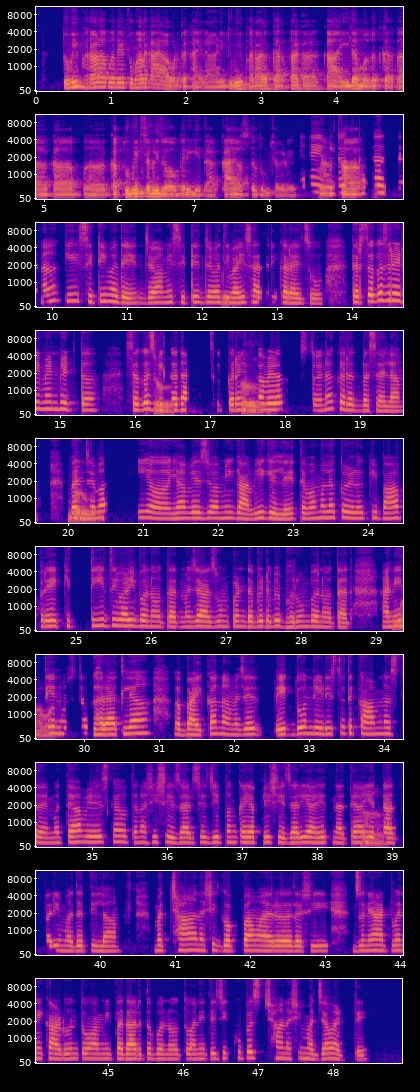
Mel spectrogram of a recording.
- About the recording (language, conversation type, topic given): Marathi, podcast, तुम्ही गावातल्या एखाद्या उत्सवात सहभागी झाल्याची गोष्ट सांगाल का?
- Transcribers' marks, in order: static; tapping; distorted speech; unintelligible speech; other background noise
